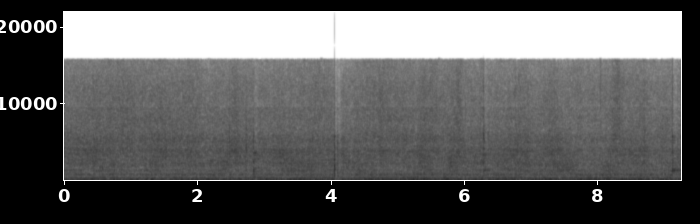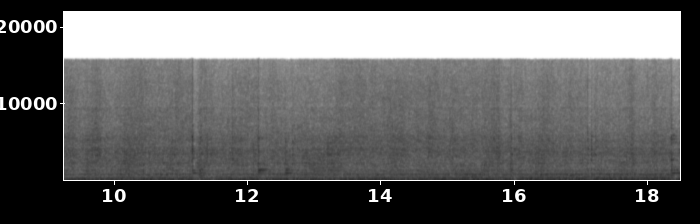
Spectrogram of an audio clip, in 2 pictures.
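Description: Shrimp, chicken, shallots and green onions sizzling steadily in hot oil in a stainless steel skillet while a spatula stirs them, with a few sharp clicks of the spatula against the pan.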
